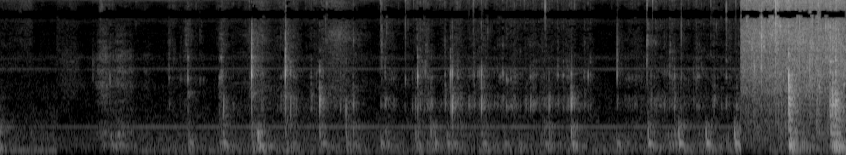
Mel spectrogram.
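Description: A spoon stirs and clinks against a glass cup.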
